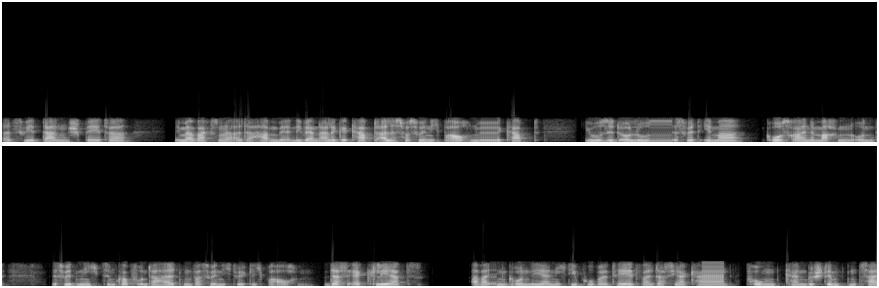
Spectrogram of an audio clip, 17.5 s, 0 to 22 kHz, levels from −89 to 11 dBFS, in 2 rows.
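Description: Packet loss with last packet repeated at 4.8 s after "was wir nicht brauchen", 6.5 s, 13.64 s after "erklärt aber" and 15.76 s after "weil das ja", each 60 to 200 ms. The receiver replays the last packet, producing a robotic buzz near 50 Hz, which fits 20 ms packets.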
